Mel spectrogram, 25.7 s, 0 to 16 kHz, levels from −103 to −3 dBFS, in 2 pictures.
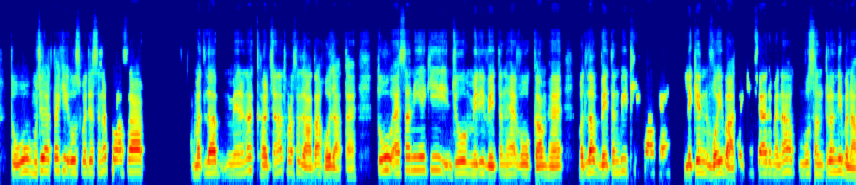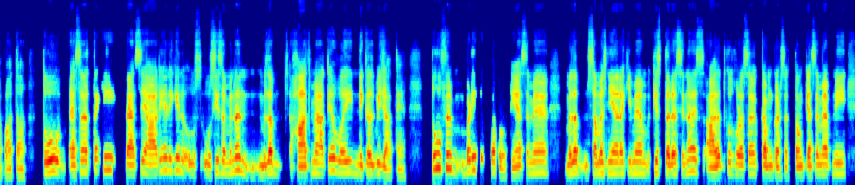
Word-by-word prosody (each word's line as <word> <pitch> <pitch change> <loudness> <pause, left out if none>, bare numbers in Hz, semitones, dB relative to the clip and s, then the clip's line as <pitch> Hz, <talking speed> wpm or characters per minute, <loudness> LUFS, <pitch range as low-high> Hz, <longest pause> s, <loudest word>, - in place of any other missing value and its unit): तो 160 - -3
वो 200 +3 +3
मुझे 180 +3 +3
लगता 210 +1 0
है - - 0
कि 215 -2 -3
उस 195 - +2
वजह 190 +1 -2
से 190 - -11
ना, 220 - -1
थोड़ा-सा 200 -1 +3 0.8
मतलब 185 +4 +4 0.2
मेरा 165 +1 -4
ना 220 +1 +1
खर्चा 155 +3 0
ना, 195 - -2
थोड़ा-सा 190 -2 -6
ज़्यादा 150 +1 +2
हो 145 - +5
जाता - - -3
है। - - -6 0.3
तो 445 +3 +4
ऐसा 205 +5 +1
नहीं 225 0 -2
है 230 - +2
कि 230 +7 -6
जो 190 +1 +2
मेरी 165 +1 -3
वेतन 155 +1 0
है, 165 - -1
वो 160 +1 -2
कम 150 +1 +3
है, 145 +1 +2 0.3
मतलब 190 +6 +5
वेतन 185 +4 0
भी 210 +1 -4
ठीक-ठाक 180 -1 -3
है, 320 - -2 0.3
लेकिन 180 +4 +2
वही 185 +4 +4
बात 135 - +3
है - - -6
कि 185 - -15
शायद 180 0 +3
मैं 160 - -4
ना, 195 +4 +1 0.2
वो 170 +1 -7
संतुलन 170 +3 -2
नहीं 210 - +1
बना 130 -5 +2
पाता, 120 - -5 0.3
तो 385 -5 +5
ऐसा 155 +6 +1
लगता 195 +2 0
है 210 - -2
कि 230 -1 -1 0.2
पैसे 160 +3 +2
आ 160 0 +3
रहे 200 - -2
हैं, 220 - 0
लेकिन 215 0 -1
उस 160 -2 -7
उसी 170 +5 -3
समय 185 -1 -2
ना, 225 +2 +5
मतलब 285 +4 +2 0.3
हाथ 145 +4 +5
में 180 - 0
आते 170 +5 +1
हैं - - +4
और - - -7
वही 185 +1 0
निकल 160 +1 +1
भी 170 - -1
जाते 120 -4 -3
हैं, 120 - -14 0.4
तो 250 +2 +5
फिर 255 0 +4 0.2
बड़ी 455 - +3
दिक्कत 430 - -2
होती 120 +3 -6
है। 145 - +2
ऐसे 150 +4 -6
में 185 +1 -1 0.3
मतलब 190 - +2
समझ 175 +1 +1
नहीं 185 0 -1
आ 175 - +3
रहा 180 - +3
कि - - -4
मैं 180 -1 -1
किस 190 - -2
तरह 170 +1 +5
से - - -9
ना, 200 +4 +1
इस 200 -1 -4
आदत 145 +2 +3
को 180 - -6
थोड़ा-सा 165 +2 +1
कम 150 -1 +3
कर 140 -1 +1
सकता 145 +1 -4
हूँ? 145 - -3
कैसे 155 +1 0
मैं 160 - +3
अपनी 170 +2 -3
180 Hz, 250 wpm, -25 LUFS, 160-205 Hz, 0.8 s, हो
